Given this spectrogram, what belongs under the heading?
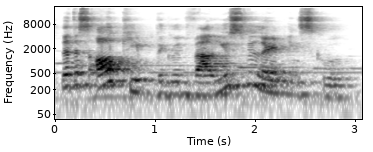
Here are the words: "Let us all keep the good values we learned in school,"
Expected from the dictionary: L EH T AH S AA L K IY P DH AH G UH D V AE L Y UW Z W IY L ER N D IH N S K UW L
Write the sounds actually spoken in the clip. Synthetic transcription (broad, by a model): L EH T AH S AA L K IY P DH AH G UH D V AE L Y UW S W IY L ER N IH N S K UW L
